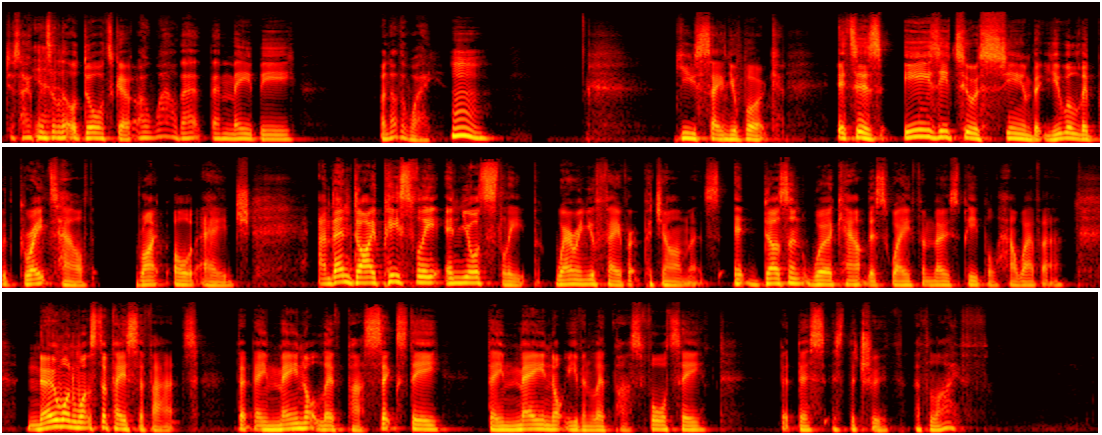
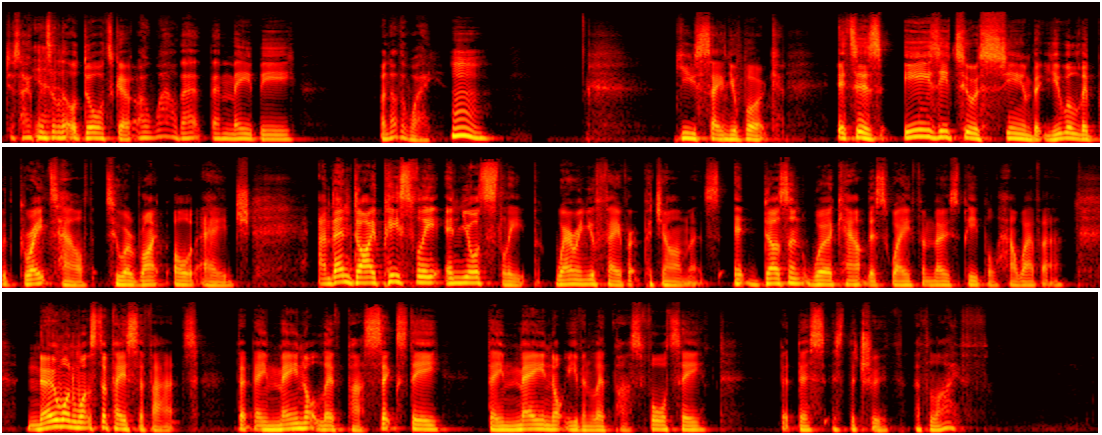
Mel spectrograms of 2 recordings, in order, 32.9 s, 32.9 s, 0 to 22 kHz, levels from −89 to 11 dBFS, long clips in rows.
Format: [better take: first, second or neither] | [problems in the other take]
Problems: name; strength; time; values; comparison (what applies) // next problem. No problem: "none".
second | audio cutting out; at 12 s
